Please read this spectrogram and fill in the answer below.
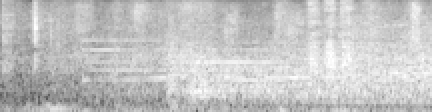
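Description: Faint logo-intro sound effect: near silence at first, then a soft hiss with faint held tones swelling in about a second in.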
